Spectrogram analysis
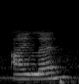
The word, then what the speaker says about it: island: one is letter s the letter s is not pronounced before letter l for example island and i'll the next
